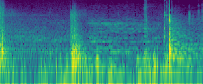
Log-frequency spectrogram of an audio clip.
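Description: Stunt scooter knocking against a skatepark ramp: a few sharp knocks, the loudest about three and a half seconds in, over a low rumble of rolling wheels.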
